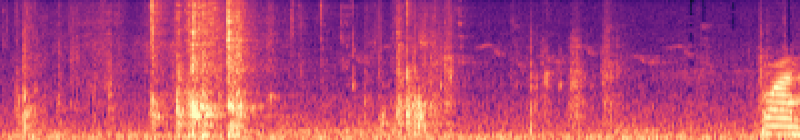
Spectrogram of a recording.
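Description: Paper planner pages and sticker sheets handled on a desk: a few light clicks and rustles about a second in and again around two seconds.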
